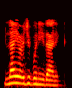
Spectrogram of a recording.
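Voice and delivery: ordinary delivery, nothing marked

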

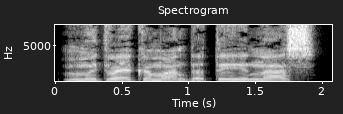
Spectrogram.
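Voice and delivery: put-on girl's voice. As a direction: plead up high, eagerly. Girl pleading with him.

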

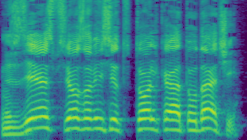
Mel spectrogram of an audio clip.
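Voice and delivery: high, grand pronouncement; pompous high bug voice; self-important bedbug. A narrator's reading. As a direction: explain it like a little expert, high. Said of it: "важно сообщил он".

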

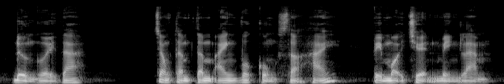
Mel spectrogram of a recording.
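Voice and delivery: ordinary delivery

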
